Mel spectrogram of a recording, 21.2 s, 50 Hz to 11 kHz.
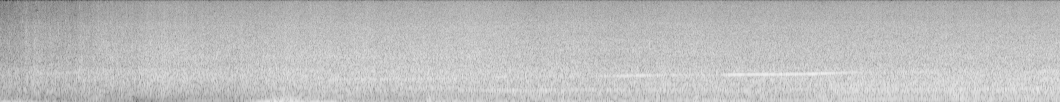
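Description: Nimbus 305 Coupe motorboat accelerating through open water, a steady loud rush of hull wash and spray with a rising engine tone building over about twenty seconds, no voices.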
